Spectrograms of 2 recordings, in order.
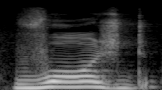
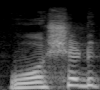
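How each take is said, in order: First: The ending is said as a plain d sound. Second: The ending is said as an extra syllable. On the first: The speaker calls it right. "वॉश्ड ड करके इसका उच्चारण आ रहा है" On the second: The speaker calls it wrong. "वॉशड करके या वॉशड करके नहीं पढ़ेंगे"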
